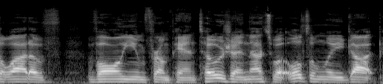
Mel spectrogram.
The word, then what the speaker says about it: Pantoja: Pantoja, there it is. Alexander Pantoja. That is the correct way to say his name. I was saying it wrong last pod.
